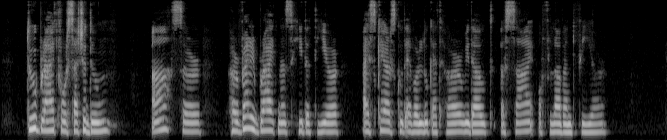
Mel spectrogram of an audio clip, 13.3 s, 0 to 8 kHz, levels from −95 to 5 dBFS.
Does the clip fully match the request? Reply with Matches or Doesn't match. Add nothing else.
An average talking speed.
Doesn't match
